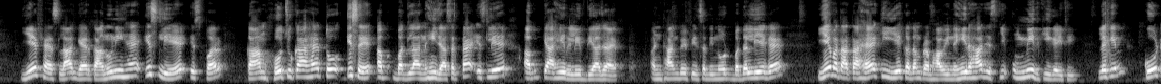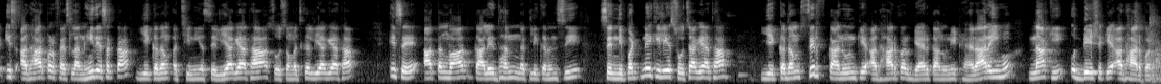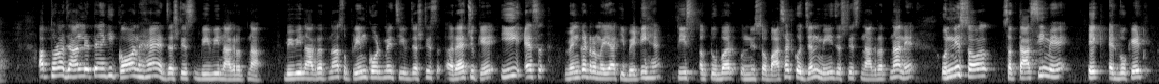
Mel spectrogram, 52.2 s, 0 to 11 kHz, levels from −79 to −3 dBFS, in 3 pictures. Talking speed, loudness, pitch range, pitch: 160 wpm, -15 LUFS, 155-210 Hz, 175 Hz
